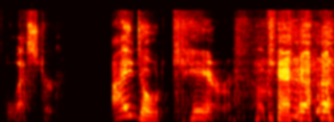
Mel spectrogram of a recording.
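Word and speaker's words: Leicester: I think I believe that actually might be pronounced Lester.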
